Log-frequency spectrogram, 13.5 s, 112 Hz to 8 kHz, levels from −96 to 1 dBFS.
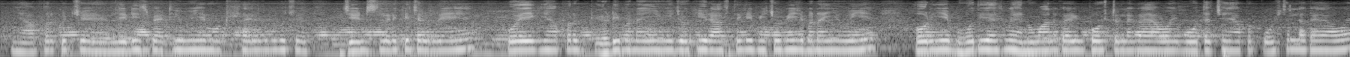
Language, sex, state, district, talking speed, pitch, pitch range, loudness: Hindi, female, Haryana, Charkhi Dadri, 215 wpm, 185 Hz, 185-190 Hz, -18 LUFS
